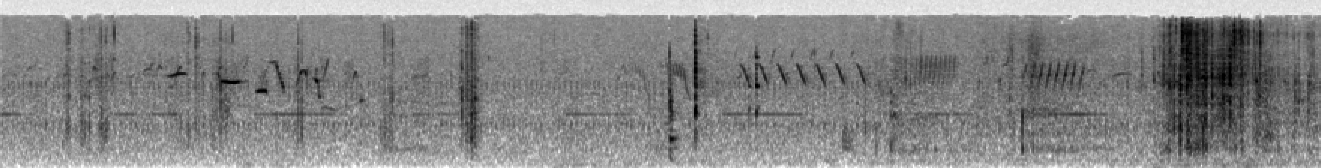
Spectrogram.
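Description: Quiet outdoor air with faint, scattered bird chirps, a short quick trill about halfway through, and a few light clicks. Near the end comes a brief rustle of handling, the loudest sound.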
